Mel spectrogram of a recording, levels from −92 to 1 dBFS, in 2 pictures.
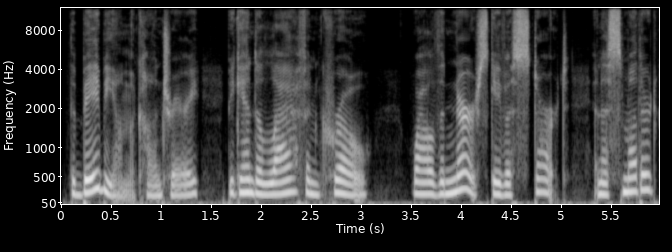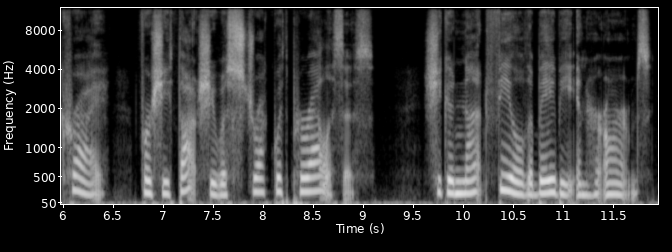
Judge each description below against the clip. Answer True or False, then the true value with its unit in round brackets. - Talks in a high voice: True (210 Hz)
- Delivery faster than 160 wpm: True (185 wpm)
